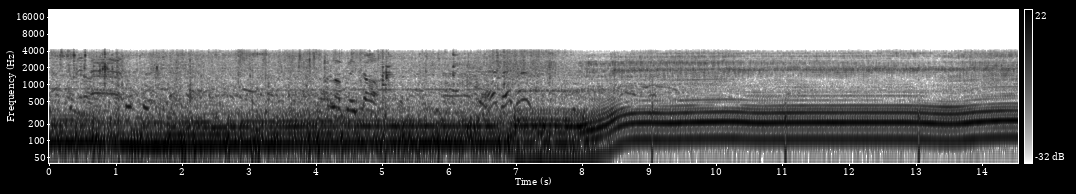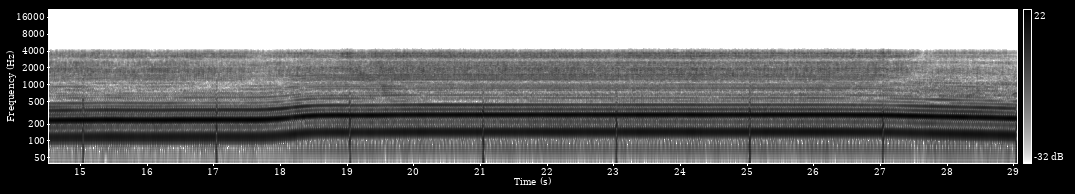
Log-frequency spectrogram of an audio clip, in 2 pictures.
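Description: Portable fire pump engine running under full load, pumping water through the suction hose from the basin. It starts as a low rumble and revs up to a high, steady note about eight seconds in, sags briefly near the middle, then climbs to a higher pitch a few seconds later and holds there.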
